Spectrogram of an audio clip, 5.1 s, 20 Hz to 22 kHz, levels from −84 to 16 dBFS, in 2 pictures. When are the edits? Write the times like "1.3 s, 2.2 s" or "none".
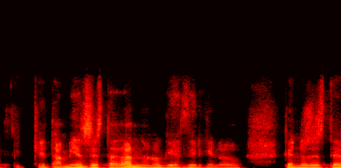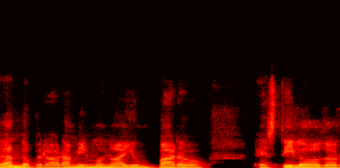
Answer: none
